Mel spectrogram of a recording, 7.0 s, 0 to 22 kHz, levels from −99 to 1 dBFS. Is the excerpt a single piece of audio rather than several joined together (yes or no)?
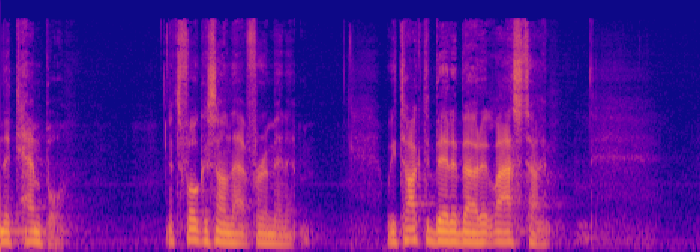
yes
